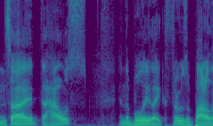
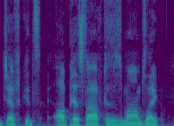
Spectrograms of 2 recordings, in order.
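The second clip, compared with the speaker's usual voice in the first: ordinary talk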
